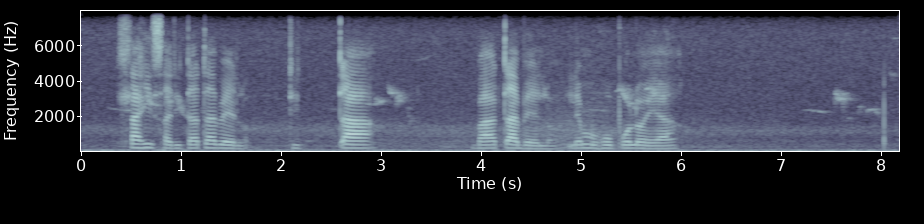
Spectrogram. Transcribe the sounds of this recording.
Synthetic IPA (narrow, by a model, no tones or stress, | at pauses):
ɬahisaditʼatʼabɛlɔ | d̥i | tʼa | batʼabɛlɔlɪmʊɦʊpʼʊlɔja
